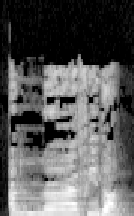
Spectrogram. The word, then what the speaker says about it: النافذة: انظروا إلى كلمة النافذة. النافذة، هل لفظت اللام هنا؟ لم تلفظ اللام في هذه الكلمة. إذن حرف النون حرف يعتبر ضمن مجموعة الحروف الشمسية. قلنا النافذة، لم نلفظ هنا اللام.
